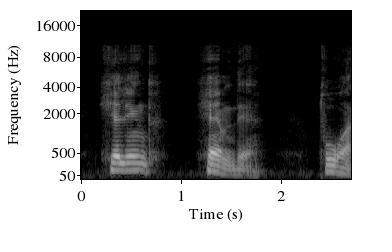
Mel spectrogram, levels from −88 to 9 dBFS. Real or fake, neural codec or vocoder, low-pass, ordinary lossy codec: fake; vocoder, 22.05 kHz, 80 mel bands, WaveNeXt; none; none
